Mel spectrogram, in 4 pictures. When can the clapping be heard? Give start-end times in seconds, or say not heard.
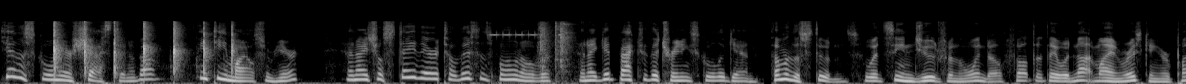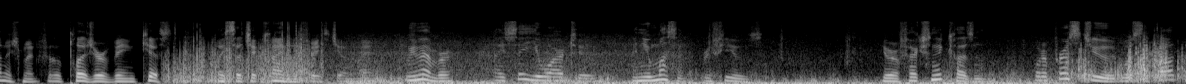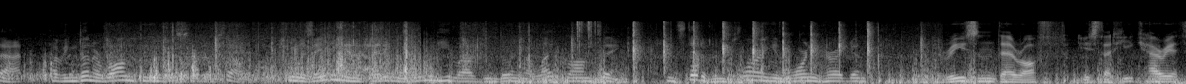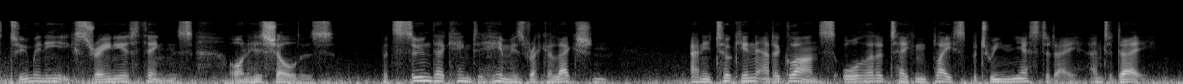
0.5-2.4, 30.1-32.5.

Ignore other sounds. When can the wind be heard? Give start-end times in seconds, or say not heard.
13.4-47.3.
